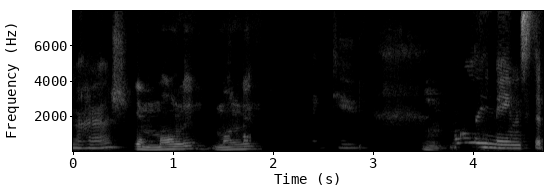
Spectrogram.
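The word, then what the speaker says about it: मौलि: Mauli means, is that the right pronunciation, Maharaj? Yeah, Mauli.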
